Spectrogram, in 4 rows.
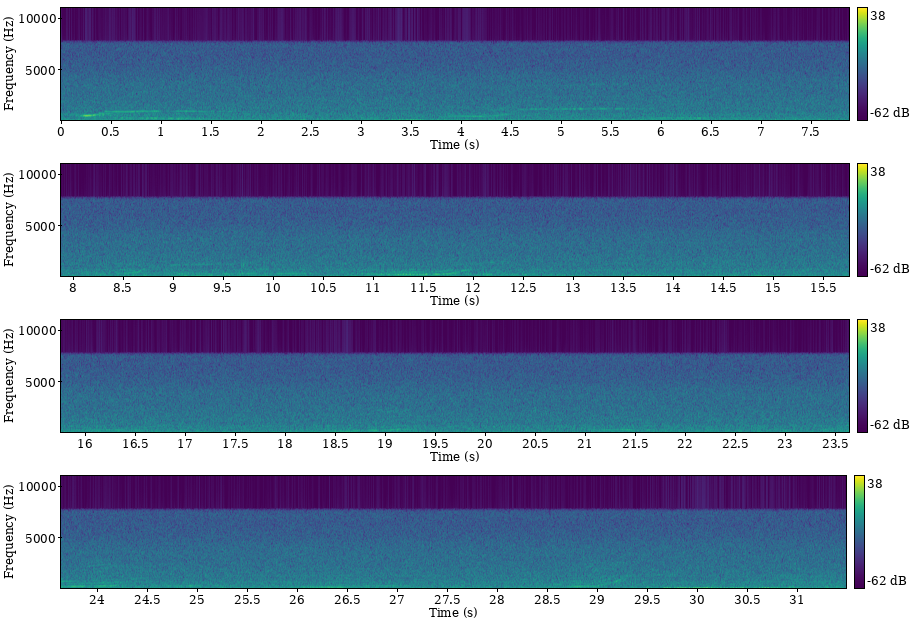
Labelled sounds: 0.4	1.0	humpback whale, 0.86 to 1.0 kHz
4.6	5.3	humpback whale, 0.99 to 1.2 kHz
23.9	24.2	humpback whale, 2.1 to 2.4 kHz

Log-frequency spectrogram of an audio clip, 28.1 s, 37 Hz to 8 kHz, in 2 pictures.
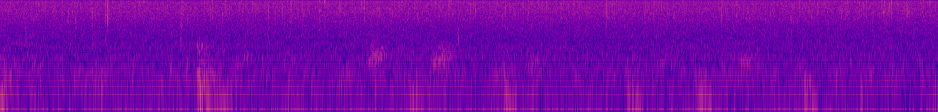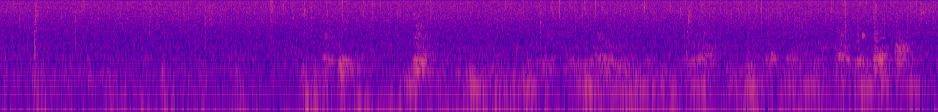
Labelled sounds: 27.5	27.7	humpback whale, 0.78 to 1.0 kHz

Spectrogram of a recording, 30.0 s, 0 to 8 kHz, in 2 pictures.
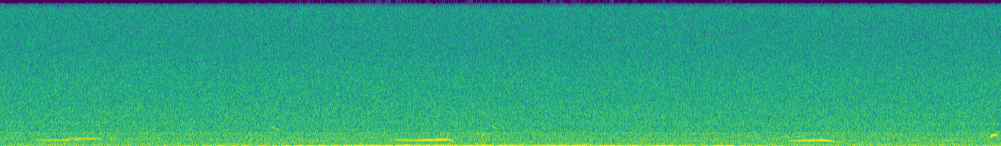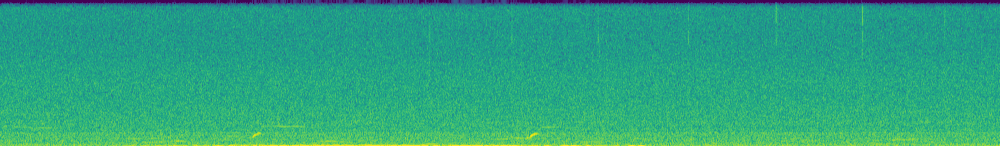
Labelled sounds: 19.1	19.4	humpback whale, 1.0 to 1.2 kHz

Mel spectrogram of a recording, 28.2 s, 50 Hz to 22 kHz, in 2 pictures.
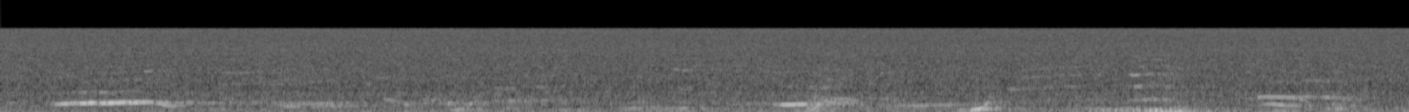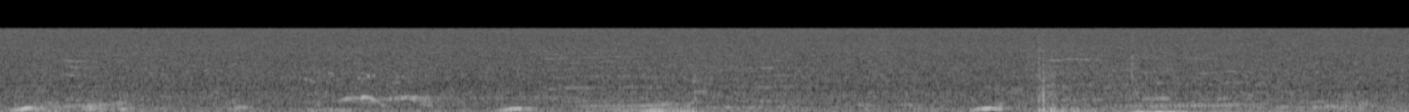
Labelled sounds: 11.3	11.6	humpback whale, 1.4 to 1.6 kHz
13.0	13.3	humpback whale, 1.1 to 1.2 kHz
19.7	20.0	humpback whale, 0.86 to 0.96 kHz
24.6	25.0	humpback whale, 2.4 to 2.6 kHz

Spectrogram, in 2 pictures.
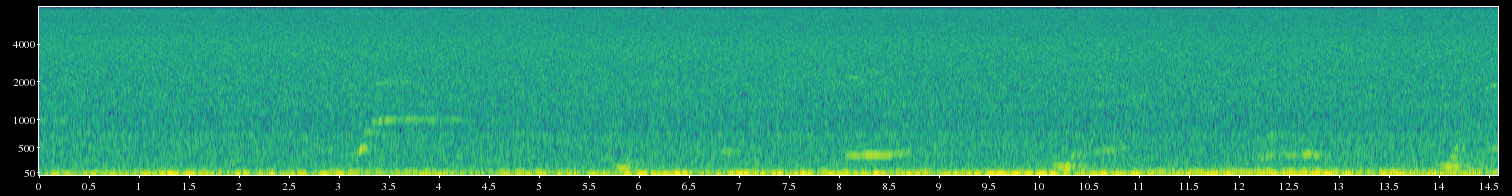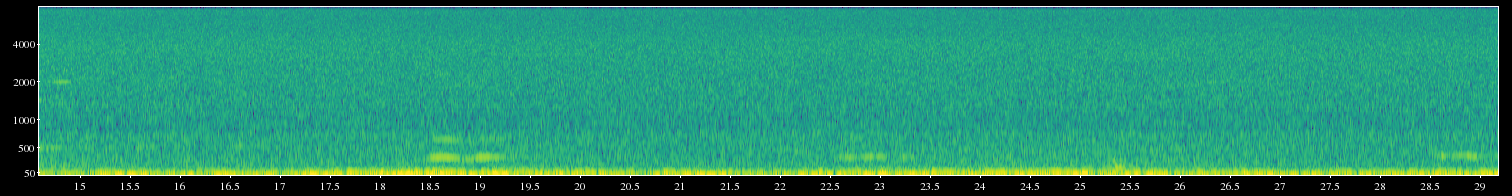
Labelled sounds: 3.3	4.0	humpback whale, 0.90 to 1.1 kHz
14.7	14.9	humpback whale, 1.95 to 2.05 kHz

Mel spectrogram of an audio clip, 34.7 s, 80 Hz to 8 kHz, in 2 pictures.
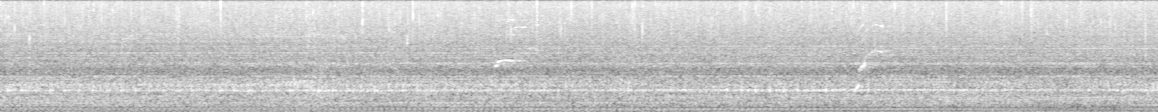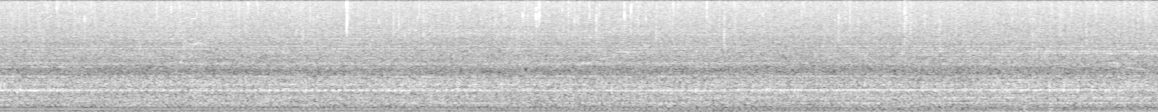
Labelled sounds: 7.4	7.8	humpback whale, 1.3 to 1.6 kHz
13.0	13.4	humpback whale, 1.7 to 2.1 kHz
20.2	20.5	humpback whale, 2.3 to 2.6 kHz

